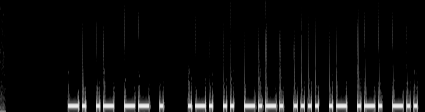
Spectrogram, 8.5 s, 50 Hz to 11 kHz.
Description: Morse code, heard as a keyed tone, about 17 wpm, 700 Hz. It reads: NAME RICHARD
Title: Practice QSO - Exchange 1 - Beginning - 17wpm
